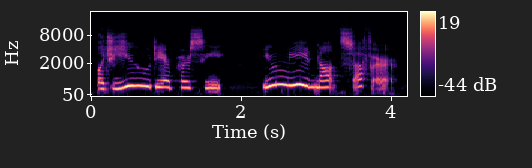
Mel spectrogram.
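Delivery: slow purring menace, dropping to a whisper; comforting purr. A narrator's reading. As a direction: lull him with false comfort. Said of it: "modulated back to a comforting purr".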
